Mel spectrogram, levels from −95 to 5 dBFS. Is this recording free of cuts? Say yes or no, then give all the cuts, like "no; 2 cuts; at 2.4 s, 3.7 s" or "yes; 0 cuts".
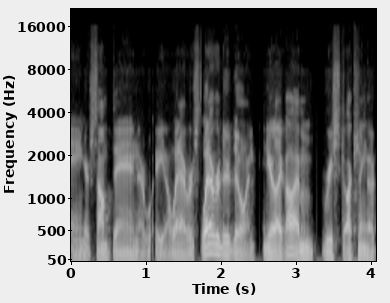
no; 3 cuts; at 1.7 s, 2.4 s, 3.2 s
